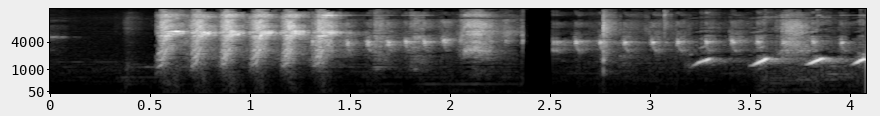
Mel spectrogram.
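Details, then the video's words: White-rumped shama showing off fill notes: a burst of fast, harsh, very high stutters, a pause, thin buzzy ticking notes, then four quick upslurred whistles at the end. "perdana murai bongkar isian mewah"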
